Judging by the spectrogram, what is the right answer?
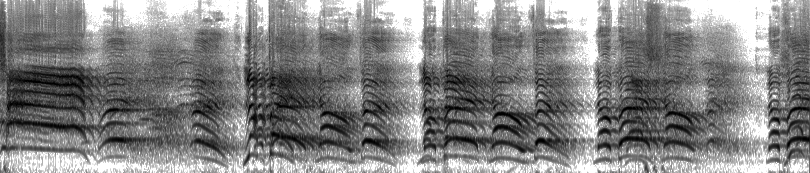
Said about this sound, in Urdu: اپنی ماں بہنوں سے کہہ رہا ہوں، نعرہ لگاؤ میرے ساتھ، لبیک یا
